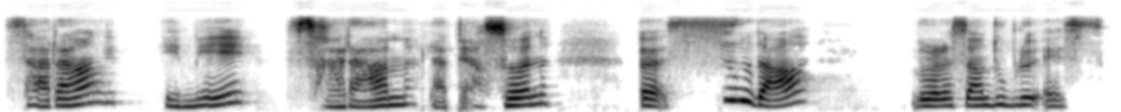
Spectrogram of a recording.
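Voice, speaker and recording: A woman's voice: fairly high pitch, lively intonation, measured pace, a little mellow, no room sound. A young French woman teaching Korean grammar on a live stream, explaining patiently with many hesitations and restarts, sounding tired. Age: young adult.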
